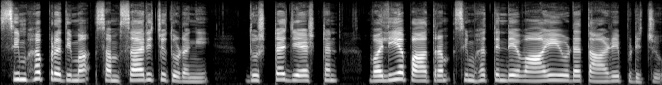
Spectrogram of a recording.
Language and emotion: Malayalam, neutral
